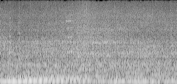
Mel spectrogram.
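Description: A rock-crawler buggy's engine running steadily with a deep, even rumble.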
